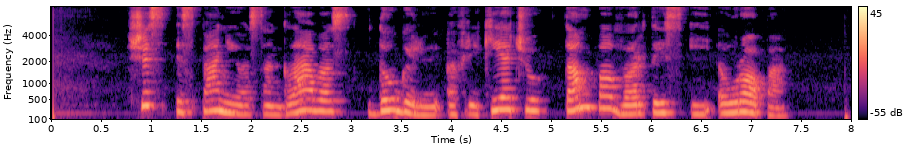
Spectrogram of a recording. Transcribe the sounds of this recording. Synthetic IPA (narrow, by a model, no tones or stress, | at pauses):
ʃʲɪsɪspɑːnʲɪjoːsɐŋɡlˠɑːʋɐsd̪ɒʊɡʲɛlʲuːjɐfʲɾʲɪkʲiɛt͡ʃʲuːt̪ɐmpoʋɐɾt̪ɐɪsiːʔɛʊɾɔpɑː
